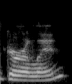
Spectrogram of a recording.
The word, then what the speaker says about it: Girlin: So my name is Girlin, pronounced like girl, Lynn.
